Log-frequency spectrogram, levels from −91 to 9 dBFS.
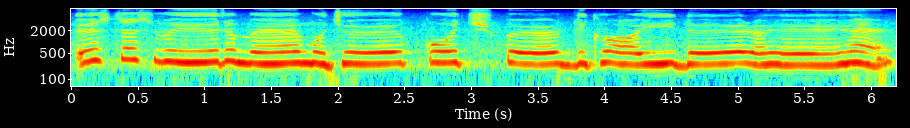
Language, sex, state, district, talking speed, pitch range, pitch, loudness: Hindi, female, Madhya Pradesh, Katni, 95 wpm, 260-285 Hz, 270 Hz, -9 LUFS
